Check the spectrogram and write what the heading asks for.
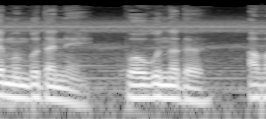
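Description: A man speaking Malayalam in short phrases over a steady, high chirring of crickets in the background.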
